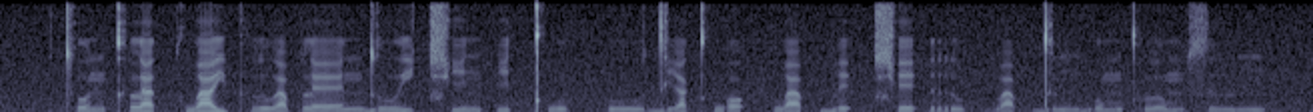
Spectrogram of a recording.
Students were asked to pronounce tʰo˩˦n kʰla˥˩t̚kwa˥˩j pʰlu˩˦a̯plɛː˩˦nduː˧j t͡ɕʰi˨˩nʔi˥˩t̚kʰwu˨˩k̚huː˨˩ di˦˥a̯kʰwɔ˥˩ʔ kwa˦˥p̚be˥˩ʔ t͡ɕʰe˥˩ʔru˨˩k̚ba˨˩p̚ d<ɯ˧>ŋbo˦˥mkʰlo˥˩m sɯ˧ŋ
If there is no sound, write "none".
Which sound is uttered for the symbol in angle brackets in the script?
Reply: ɯ˩˦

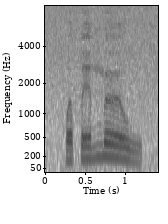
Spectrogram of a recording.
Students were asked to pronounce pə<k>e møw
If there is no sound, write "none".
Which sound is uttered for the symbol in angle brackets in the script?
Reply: p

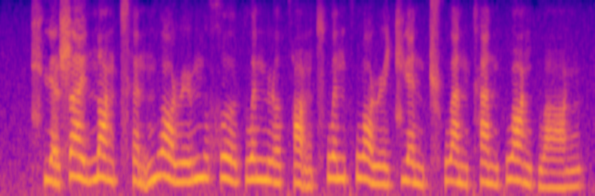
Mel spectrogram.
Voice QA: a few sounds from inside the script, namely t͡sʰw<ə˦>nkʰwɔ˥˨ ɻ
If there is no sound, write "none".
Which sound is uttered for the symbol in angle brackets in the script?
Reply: ə˦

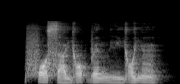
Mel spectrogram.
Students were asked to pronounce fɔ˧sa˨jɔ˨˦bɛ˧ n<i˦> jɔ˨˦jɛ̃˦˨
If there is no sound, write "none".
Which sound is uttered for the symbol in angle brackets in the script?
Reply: i˨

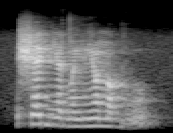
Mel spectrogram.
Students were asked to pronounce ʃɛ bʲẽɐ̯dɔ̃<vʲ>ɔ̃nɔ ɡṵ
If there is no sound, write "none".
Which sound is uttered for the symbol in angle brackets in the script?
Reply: vʲ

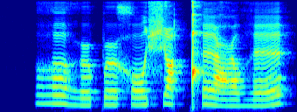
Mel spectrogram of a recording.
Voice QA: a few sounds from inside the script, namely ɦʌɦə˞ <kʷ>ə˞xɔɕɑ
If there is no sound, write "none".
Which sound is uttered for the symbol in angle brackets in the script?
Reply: p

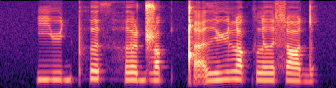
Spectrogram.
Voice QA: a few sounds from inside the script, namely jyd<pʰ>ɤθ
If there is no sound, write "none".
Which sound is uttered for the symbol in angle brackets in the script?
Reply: pʰ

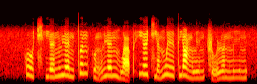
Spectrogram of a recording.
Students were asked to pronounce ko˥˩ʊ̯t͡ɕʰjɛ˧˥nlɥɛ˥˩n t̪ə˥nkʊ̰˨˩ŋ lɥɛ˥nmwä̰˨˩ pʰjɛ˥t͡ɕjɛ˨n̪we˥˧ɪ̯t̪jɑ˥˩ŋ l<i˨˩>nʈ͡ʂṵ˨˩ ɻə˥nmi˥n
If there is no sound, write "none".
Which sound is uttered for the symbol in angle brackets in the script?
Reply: i˧˥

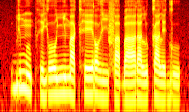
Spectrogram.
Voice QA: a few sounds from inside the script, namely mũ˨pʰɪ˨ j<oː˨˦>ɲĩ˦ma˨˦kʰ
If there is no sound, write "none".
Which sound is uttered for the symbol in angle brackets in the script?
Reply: oː˦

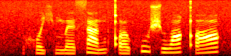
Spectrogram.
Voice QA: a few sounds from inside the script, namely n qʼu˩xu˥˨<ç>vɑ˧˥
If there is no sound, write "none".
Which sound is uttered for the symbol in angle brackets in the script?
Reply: ʃ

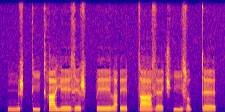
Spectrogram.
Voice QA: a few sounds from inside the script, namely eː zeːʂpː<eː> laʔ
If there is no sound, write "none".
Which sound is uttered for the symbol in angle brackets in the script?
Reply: eː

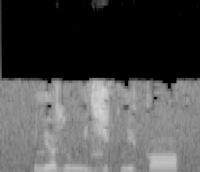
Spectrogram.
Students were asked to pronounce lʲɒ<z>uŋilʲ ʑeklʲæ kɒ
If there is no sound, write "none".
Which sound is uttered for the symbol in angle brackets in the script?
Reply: z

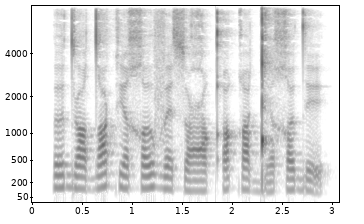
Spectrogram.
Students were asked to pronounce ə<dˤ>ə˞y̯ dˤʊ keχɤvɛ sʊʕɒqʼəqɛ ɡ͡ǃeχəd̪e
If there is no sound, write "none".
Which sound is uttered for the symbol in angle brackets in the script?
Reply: d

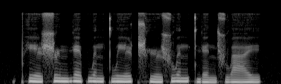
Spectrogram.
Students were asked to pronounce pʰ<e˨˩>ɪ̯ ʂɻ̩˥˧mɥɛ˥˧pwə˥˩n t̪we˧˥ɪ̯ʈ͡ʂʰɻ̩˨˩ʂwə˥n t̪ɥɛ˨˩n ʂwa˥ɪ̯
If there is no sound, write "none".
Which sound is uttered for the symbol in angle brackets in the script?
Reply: e˨˩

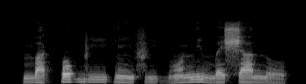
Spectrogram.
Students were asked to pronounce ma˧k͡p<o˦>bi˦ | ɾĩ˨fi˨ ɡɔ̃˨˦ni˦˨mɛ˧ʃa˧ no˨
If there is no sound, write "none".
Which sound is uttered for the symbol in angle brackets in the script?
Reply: o˦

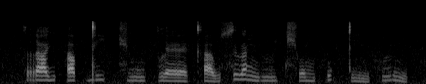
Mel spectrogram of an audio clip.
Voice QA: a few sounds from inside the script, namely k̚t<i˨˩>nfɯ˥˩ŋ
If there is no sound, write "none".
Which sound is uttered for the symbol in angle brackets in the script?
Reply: i˨˩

